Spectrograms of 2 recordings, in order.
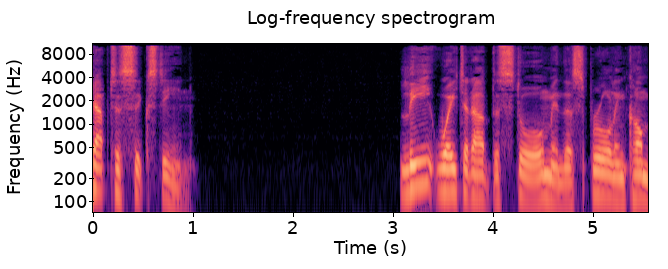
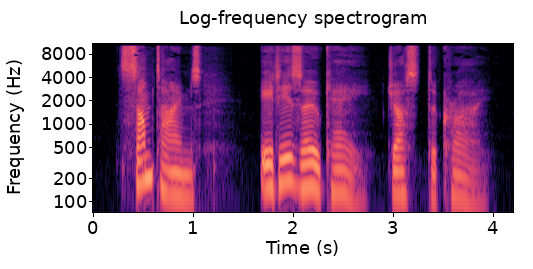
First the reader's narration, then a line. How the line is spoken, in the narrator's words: said gently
